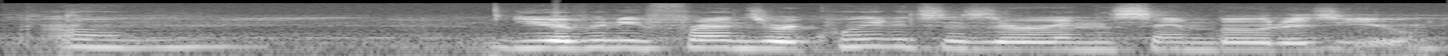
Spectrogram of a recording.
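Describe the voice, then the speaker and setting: Noticeable background noise runs behind a woman as she talks. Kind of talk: casual talk to camera. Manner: hesitant, stuttering.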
